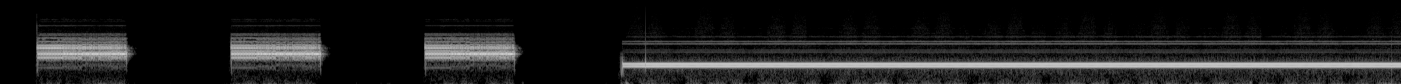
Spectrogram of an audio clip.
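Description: Emergency Alert System tones: three short bursts of the SAME data header about two seconds apart, then the steady two-tone attention signal held for about eight seconds.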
